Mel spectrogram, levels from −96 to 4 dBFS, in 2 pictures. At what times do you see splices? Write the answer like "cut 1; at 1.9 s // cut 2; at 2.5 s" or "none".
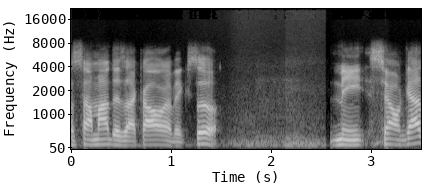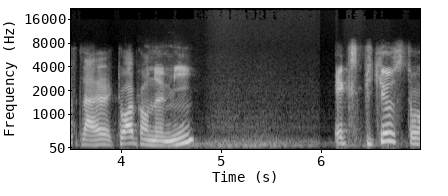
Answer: cut 1; at 2.5 s // cut 2; at 3.5 s // cut 3; at 4.2 s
